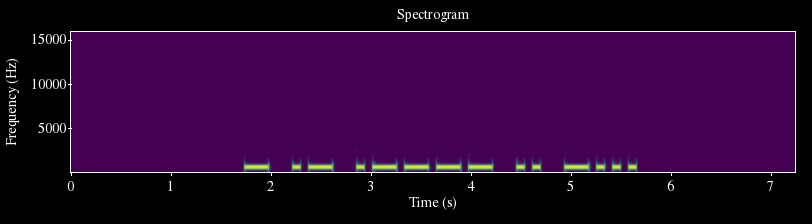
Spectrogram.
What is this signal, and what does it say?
Morse code, heard as a keyed tone, about 15 wpm, 700 Hz. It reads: TA1IB
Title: DXCC-100 Call Signs - 5 Characters - 15wpm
